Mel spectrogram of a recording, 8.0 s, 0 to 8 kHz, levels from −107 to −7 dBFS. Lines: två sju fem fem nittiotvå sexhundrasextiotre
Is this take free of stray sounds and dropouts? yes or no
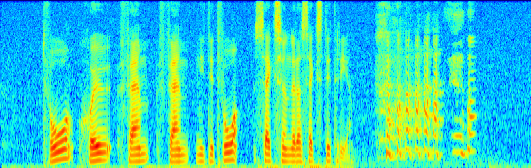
no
